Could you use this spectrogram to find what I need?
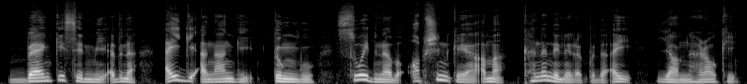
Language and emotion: Manipuri, happy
